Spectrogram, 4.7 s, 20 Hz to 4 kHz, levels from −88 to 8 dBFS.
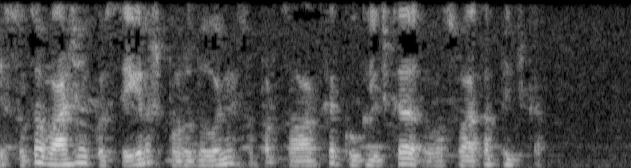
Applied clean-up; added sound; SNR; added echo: none; none; none; none.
